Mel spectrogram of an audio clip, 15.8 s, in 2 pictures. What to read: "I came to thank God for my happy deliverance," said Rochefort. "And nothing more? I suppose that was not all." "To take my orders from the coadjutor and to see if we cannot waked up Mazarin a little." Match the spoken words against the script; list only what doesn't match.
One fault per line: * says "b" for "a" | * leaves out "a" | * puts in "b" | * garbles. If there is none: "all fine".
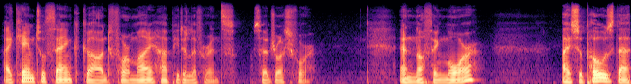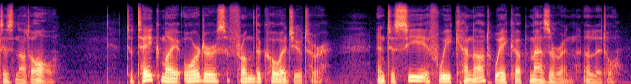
* says "is" for "was"
* says "wake" for "waked"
